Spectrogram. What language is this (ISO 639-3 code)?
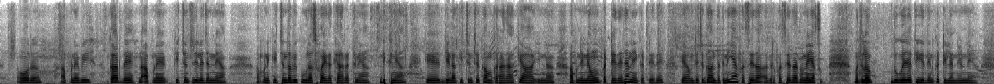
doi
